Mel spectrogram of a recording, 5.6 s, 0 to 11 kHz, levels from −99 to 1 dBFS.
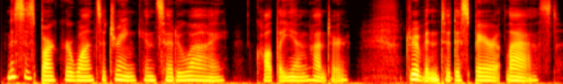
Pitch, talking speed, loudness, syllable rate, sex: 160 Hz, 190 wpm, -21 LUFS, 5.0 syllables/s, female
